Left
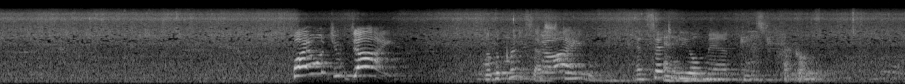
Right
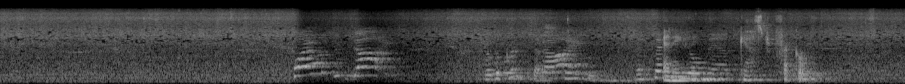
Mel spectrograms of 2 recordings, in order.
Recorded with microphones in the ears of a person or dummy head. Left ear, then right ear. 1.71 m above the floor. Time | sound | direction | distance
2.9 | a shout | 45° left (ahead or behind) | 0.5 m
4.8 | a woman speaking | 25° left (ahead or behind) | 0.8 m
6.6 | a woman speaking | 25° right (ahead or behind) | 1.0 m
